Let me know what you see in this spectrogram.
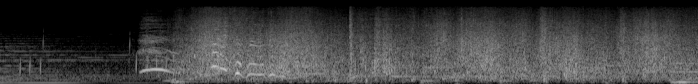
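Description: A doubled audio track appears from 4.73 s to the end of the clip, likely because the audio was captured a second time through a slower path. A second full-band copy trails the original by roughly 0.7 s, a few decibels quieter, and cuts in abruptly.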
